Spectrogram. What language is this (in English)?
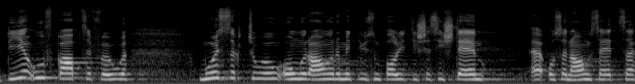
Swiss German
